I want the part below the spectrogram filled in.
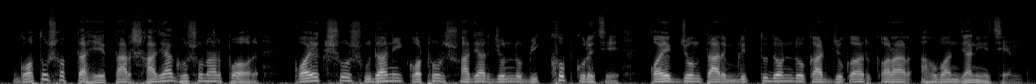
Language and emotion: Bengali, neutral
